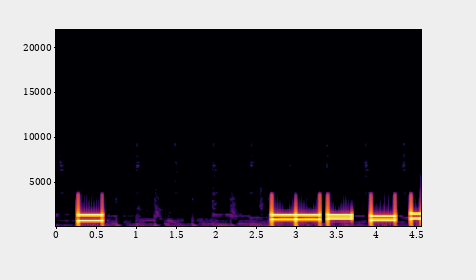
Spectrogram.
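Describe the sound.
Touch-tone keypad beeps as a conference call access code is dialed: one short dual-tone beep, a pause with faint background, then a quick run of several crisp beeps of varying pitch.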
